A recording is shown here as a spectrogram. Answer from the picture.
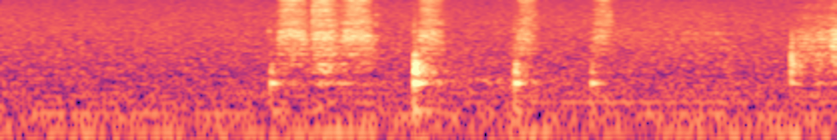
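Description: Marker drawing on paper: a handful of short, quick strokes that begin a little over a second in.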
